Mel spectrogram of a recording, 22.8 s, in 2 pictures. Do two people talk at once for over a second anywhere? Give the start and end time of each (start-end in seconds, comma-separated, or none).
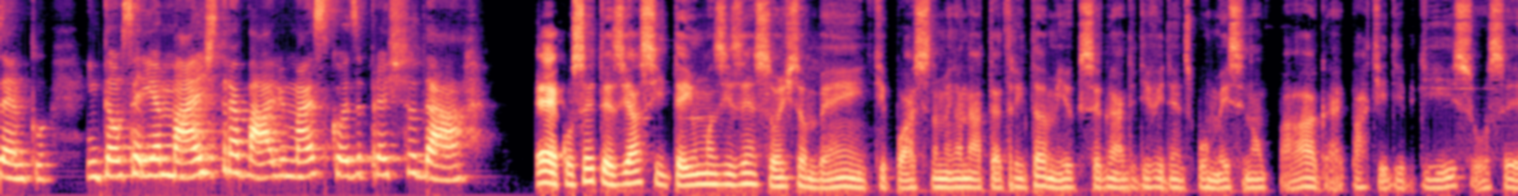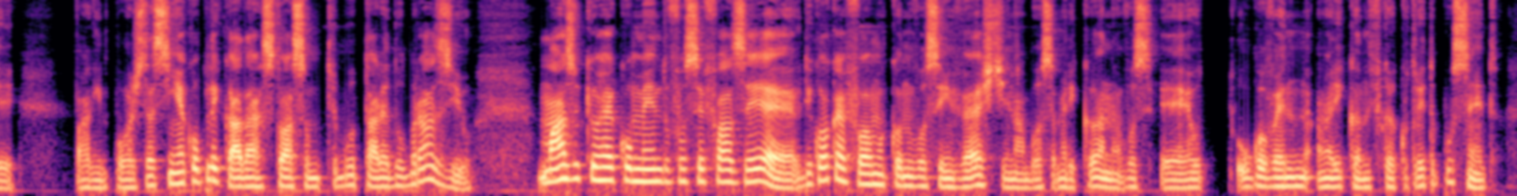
none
